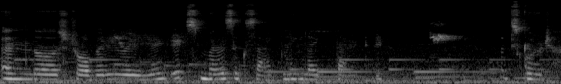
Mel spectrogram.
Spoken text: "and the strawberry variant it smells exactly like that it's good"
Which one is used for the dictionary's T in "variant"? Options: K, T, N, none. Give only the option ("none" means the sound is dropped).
none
